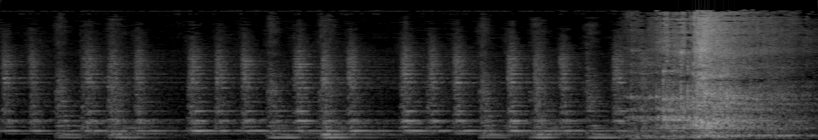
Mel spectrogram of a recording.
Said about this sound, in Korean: 그때 숲속에서 무서운 동물 울음소리가 들리더니 갑자기 커다란 사자가 길 위로 튀어나왔다.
